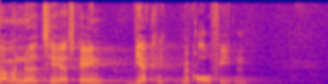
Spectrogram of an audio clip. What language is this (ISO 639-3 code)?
dan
